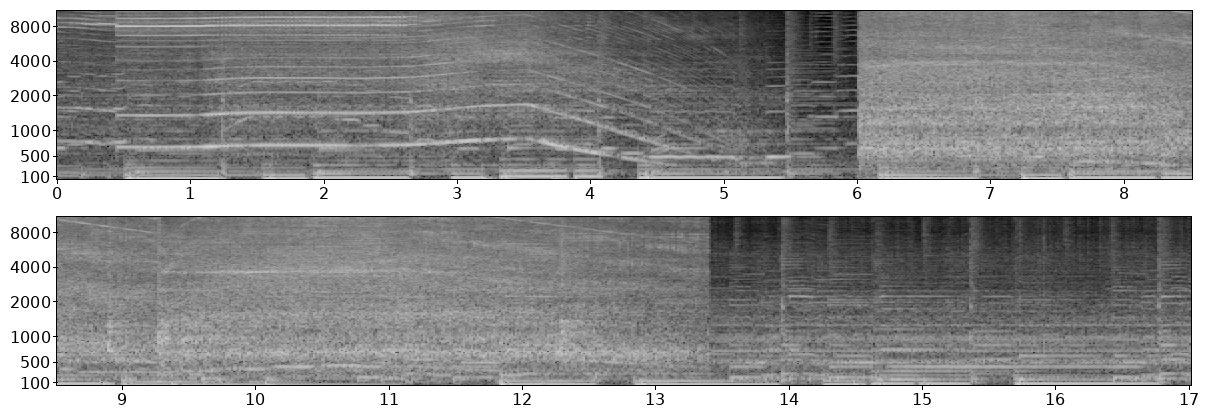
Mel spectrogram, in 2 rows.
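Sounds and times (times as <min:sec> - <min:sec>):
electric power tool grinding wood: 0:00.0 - 0:05.3, 0:06.0 - 0:17.0.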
